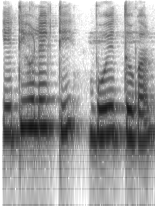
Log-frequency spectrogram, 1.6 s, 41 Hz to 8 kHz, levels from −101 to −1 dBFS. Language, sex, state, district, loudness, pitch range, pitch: Bengali, female, West Bengal, Malda, -19 LUFS, 255-310 Hz, 265 Hz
